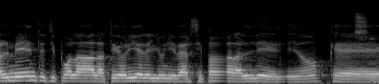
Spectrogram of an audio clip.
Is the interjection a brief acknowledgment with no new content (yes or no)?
yes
